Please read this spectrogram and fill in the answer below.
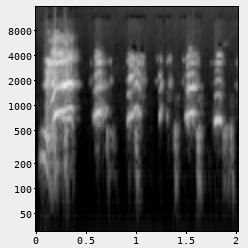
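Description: A man laughing: one longer burst, then a quick run of short ha-ha bursts.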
